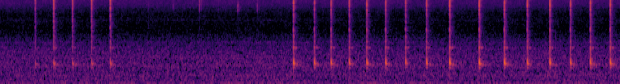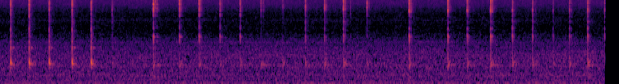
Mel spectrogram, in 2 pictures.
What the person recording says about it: ステンレス線を叩いて超音波の伝搬現象を確認する実験（超音波伝搬特性テスト）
